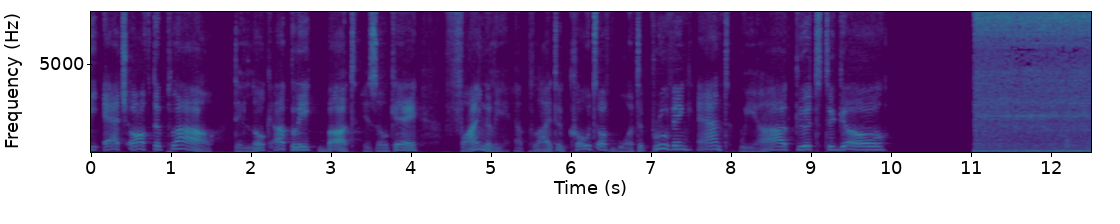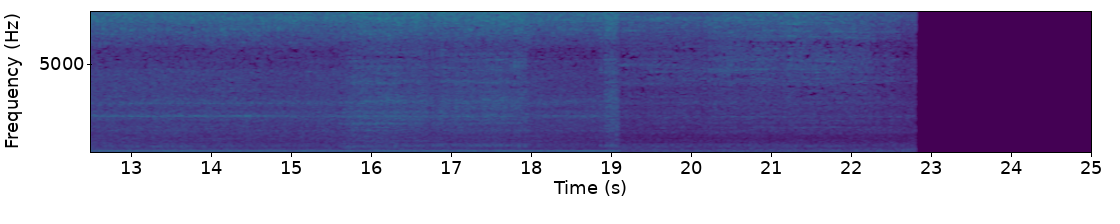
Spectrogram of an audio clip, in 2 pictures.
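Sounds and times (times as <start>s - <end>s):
snow plow hissing through snow: 11.0s - 22.8s
truck engine running: 11.1s - 20.2s.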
